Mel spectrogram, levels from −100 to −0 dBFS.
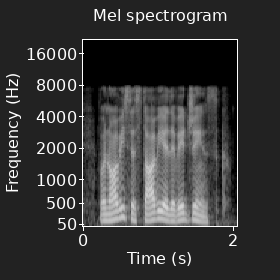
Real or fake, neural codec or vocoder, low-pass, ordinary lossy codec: real; none; none; none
